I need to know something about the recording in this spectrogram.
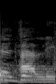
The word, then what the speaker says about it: Khaleesi: Khaleesi.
